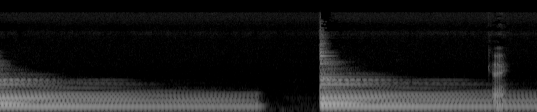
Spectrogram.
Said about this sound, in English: we're going to start out with our thickest E string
